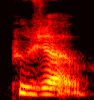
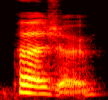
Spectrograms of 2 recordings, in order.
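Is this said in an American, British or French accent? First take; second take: American; British. First: It is said in an American accent. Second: It is said in a British accent. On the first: "In American English, it's usually Peugeot" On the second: "In British English, people say Peugeot"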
